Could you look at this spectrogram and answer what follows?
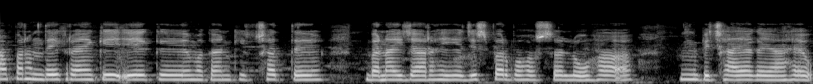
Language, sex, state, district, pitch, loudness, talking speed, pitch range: Hindi, female, Bihar, Kishanganj, 215 Hz, -14 LUFS, 170 wpm, 210-225 Hz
